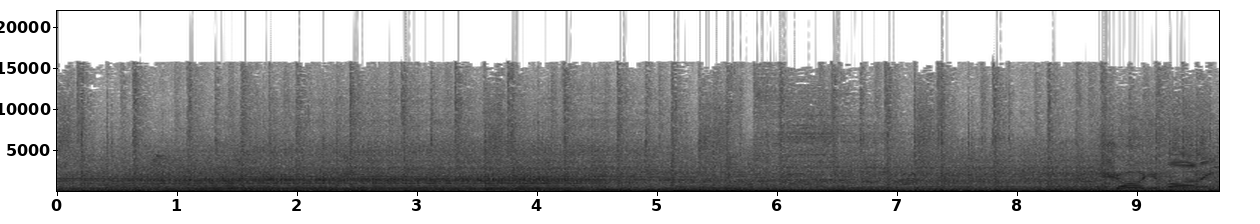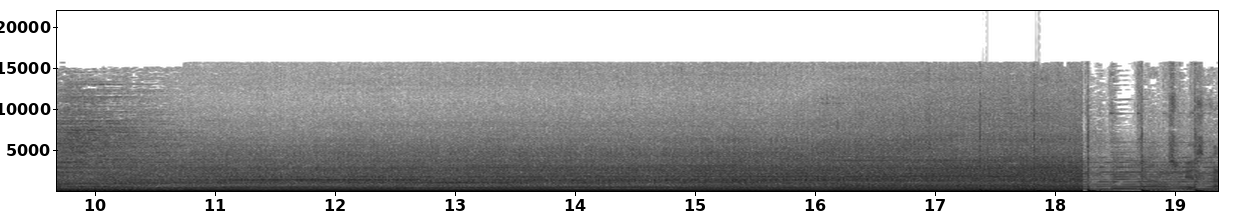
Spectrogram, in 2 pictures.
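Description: Outboard motor of a small aluminium fishing boat running at speed, a steady drone whose pitch shifts slightly a couple of times.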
